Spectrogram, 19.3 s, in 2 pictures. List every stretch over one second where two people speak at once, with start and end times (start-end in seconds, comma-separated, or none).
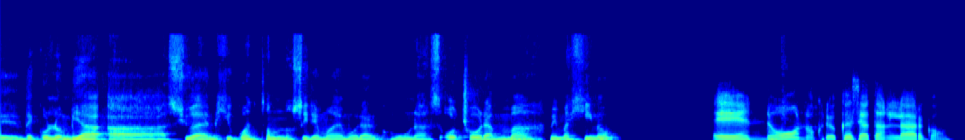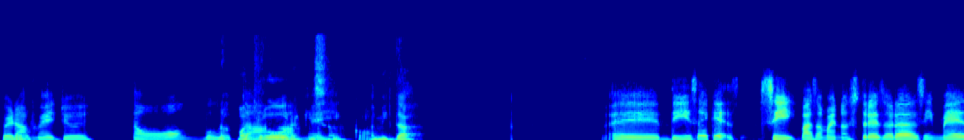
11.8-13.5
